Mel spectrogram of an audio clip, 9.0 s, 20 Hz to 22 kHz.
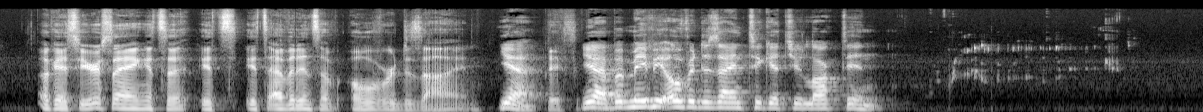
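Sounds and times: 
speech: 0:00.3 - 0:06.7
tea being poured into a cup: 0:07.0 - 0:08.5.

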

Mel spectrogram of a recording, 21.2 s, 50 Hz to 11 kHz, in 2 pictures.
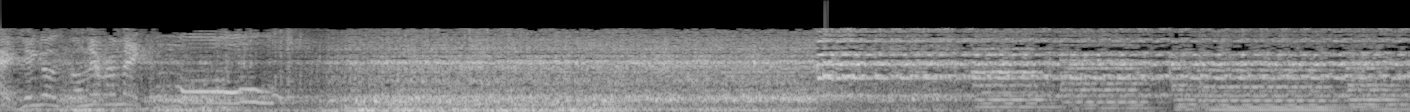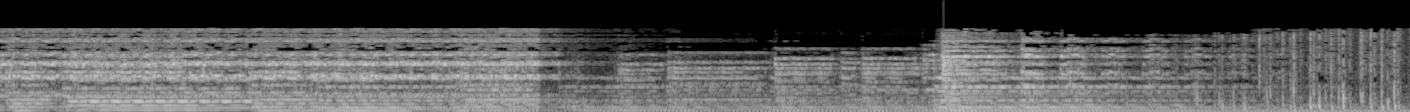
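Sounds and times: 
avalanche of rocks crashing down a mountainside: 0:00.0 - 0:08.1, 0:15.2 - 0:21.1
speech: 0:00.2 - 0:03.0
steady droning tonal sound: 0:06.1 - 0:20.4.

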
